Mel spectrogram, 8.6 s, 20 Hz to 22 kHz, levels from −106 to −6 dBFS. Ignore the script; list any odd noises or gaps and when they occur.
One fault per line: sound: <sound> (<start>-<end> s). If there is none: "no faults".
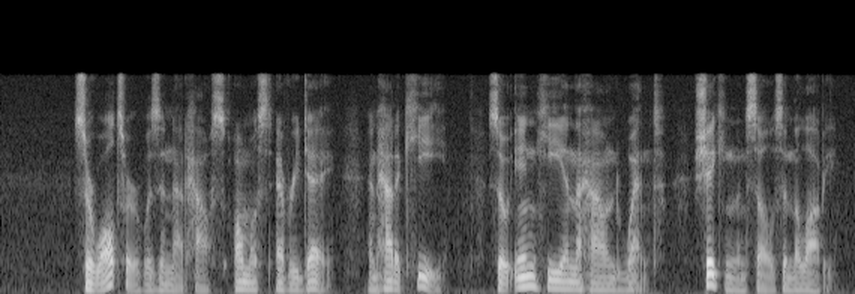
no faults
